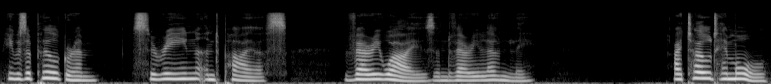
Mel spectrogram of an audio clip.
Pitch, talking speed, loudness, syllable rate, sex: 210 Hz, 125 wpm, -17 LUFS, 4.2 syllables/s, female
